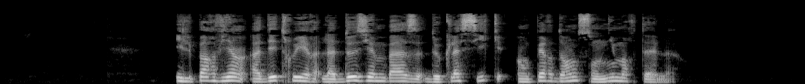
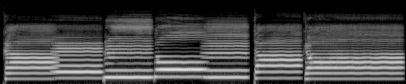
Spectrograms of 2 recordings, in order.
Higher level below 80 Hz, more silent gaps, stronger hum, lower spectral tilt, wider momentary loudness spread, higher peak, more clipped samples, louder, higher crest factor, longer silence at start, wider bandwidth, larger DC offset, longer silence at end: first, -56 dBFS vs -62 dBFS; second, none vs 2.49-2.53 s; neither; first, -4.5 dB/octave vs -2 dB/octave; first, 10 LU vs 3 LU; about the same, -2 dBFS vs -4 dBFS; neither; second, -17 LUFS vs -13 LUFS; first, 18 dB vs 8 dB; first, 1.75 s vs 0.05 s; about the same, 11.5 kHz vs 11.5 kHz; neither; first, 1.35 s vs 0 s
